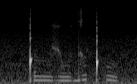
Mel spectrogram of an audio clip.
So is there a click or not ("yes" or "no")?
yes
